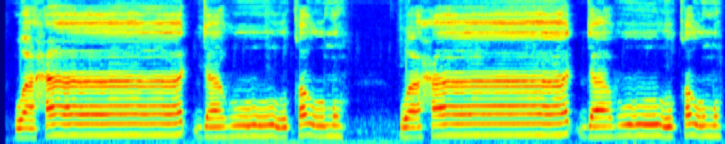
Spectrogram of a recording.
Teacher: Selanjutnya dalam ayat 79 kita bertemu lagi dengan mat lazim kilmi mutsaqqal. Ha ini kita panjangkan 6 harakat baru disambut dengan ja tasydidnya.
